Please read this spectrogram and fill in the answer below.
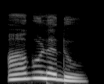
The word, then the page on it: ಅಕುಳಿತ: ākuḷita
